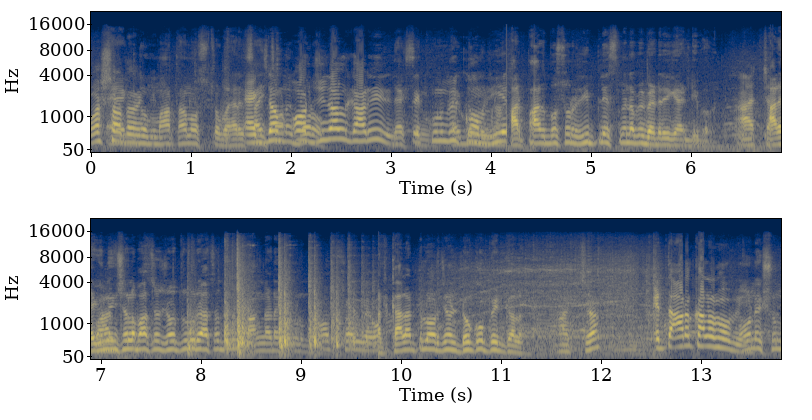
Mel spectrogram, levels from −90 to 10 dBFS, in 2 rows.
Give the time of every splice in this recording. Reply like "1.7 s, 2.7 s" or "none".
4.2 s, 9.7 s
